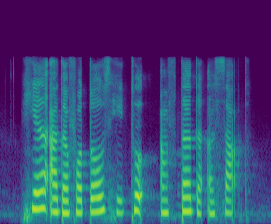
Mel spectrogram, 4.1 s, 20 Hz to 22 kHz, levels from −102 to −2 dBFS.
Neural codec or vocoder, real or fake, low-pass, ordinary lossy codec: codec, 16 kHz, 4 kbps, X-Codec, HuBERT features, trained on general audio; fake; none; none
